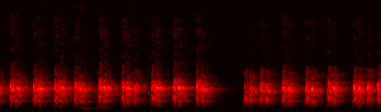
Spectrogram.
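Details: Joyful yellow-vented bulbul welcoming its keeper back home: harsh chattering notes in quick succession, one trailing off into a slur, a brief gap, then a fresh run of rasping notes.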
